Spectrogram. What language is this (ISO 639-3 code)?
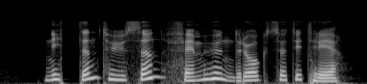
nor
